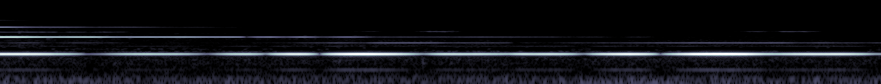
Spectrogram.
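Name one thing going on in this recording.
A wooden stick rubs around the rim of a singing bowl, making the tone swell and pulse.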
